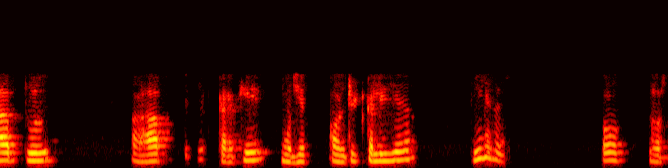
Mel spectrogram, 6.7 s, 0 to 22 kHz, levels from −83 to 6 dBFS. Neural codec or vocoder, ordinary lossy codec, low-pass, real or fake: codec, 44.1 kHz, 7.8 kbps, DAC; none; 3.6 kHz; fake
